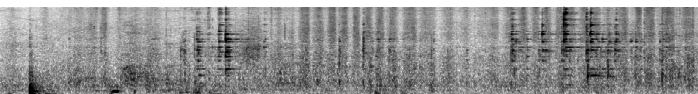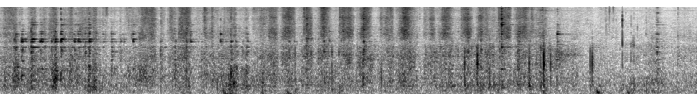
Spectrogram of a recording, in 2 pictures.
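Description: Paper towel rubbing and scrubbing over a small metal motor-and-bracket assembly in quick, irregular strokes, wiping creosote off it, with a few light knocks as the part is handled.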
